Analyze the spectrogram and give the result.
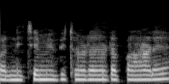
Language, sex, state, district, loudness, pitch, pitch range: Hindi, female, Bihar, Araria, -16 LUFS, 220 Hz, 220-225 Hz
